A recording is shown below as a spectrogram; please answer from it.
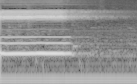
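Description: A woman singing a Javanese syi'ir holds one long, steady note that fades out about a second in, followed by a short pause between sung lines.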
